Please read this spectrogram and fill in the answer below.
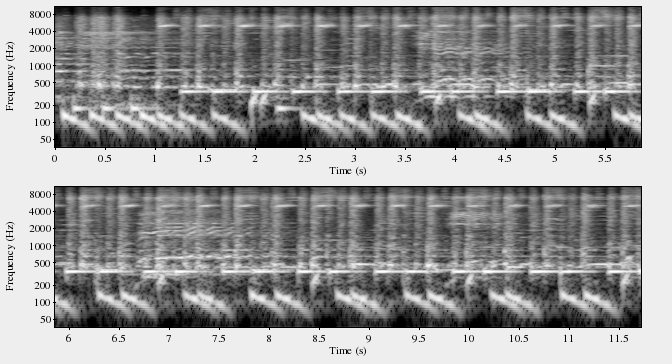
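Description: Loud live Adivasi band music in the 'tur' style: a drum pad beats a fast, even rhythm of drum hits that fall in pitch, with rattling high ticks over a repeated held note, and men sing into microphones.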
